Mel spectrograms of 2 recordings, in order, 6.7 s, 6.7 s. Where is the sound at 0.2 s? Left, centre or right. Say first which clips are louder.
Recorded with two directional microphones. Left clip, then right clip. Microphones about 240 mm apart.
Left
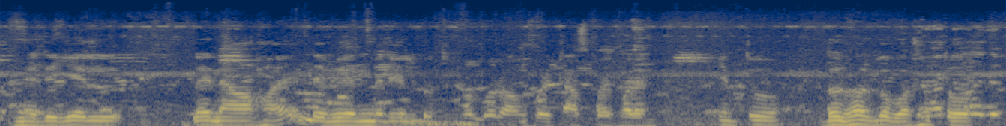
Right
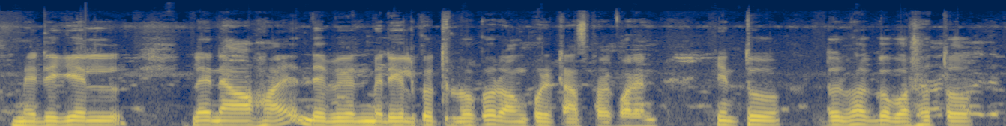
Right 13 dB; right.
